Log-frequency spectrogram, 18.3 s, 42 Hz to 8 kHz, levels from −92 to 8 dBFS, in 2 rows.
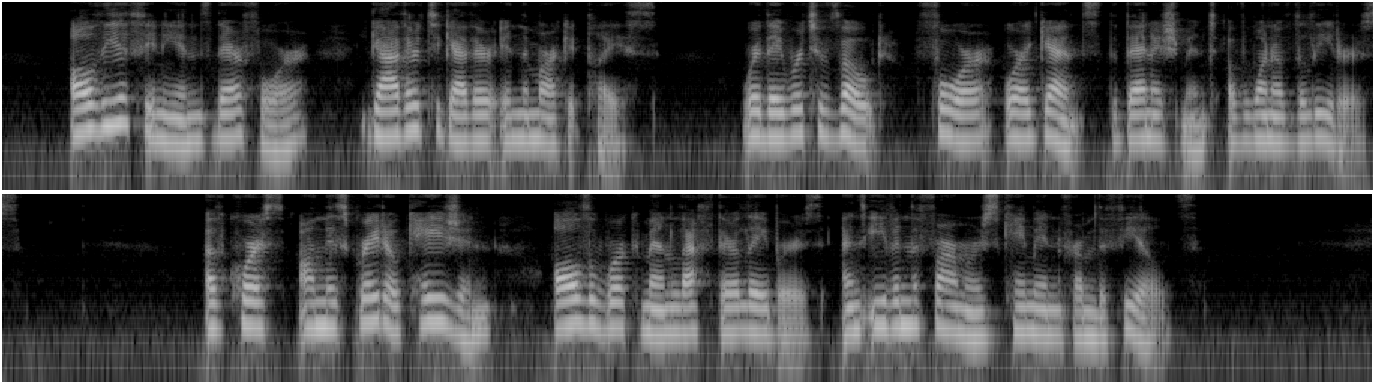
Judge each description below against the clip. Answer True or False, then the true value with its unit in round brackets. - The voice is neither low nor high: True (175 Hz)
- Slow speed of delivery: False (150 wpm)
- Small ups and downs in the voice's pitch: False (3.4 semitones)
